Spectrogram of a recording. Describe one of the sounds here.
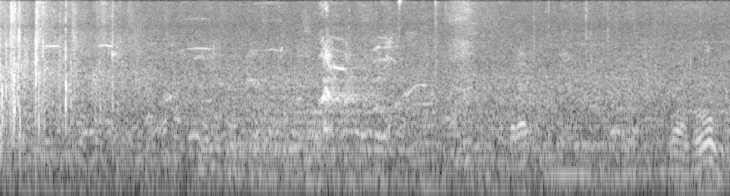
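A man calls out commands to a dog from a distance, outdoors.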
